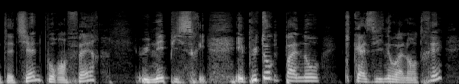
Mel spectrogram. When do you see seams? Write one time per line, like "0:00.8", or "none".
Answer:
0:02.7
0:03.5

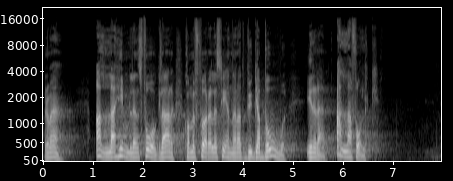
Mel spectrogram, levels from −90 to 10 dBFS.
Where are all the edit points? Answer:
none

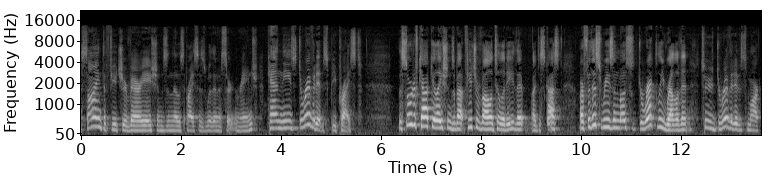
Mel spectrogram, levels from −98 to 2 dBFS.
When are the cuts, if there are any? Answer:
0:02.1
0:03.6
0:09.1

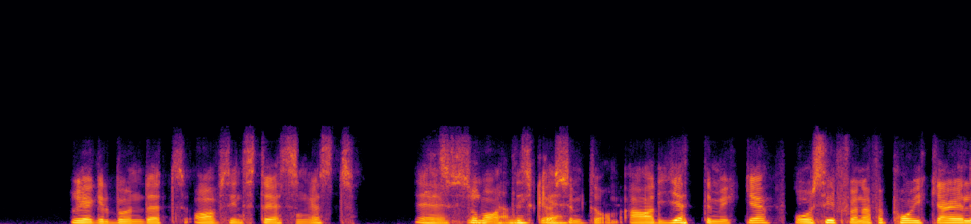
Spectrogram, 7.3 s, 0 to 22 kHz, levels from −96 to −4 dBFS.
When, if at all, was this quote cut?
0:02.2
0:03.0
0:04.9
0:05.9

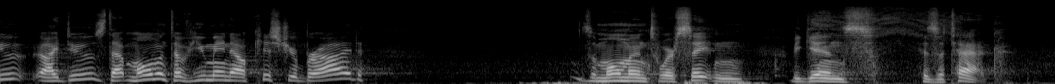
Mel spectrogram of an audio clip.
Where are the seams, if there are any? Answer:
0:07.8

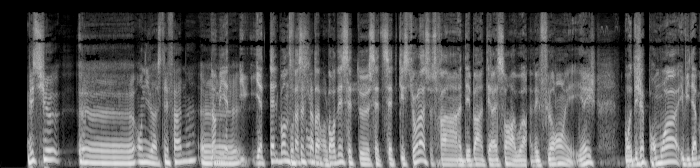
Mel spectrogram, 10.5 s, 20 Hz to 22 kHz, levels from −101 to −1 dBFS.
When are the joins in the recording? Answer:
0:06.8
0:07.9

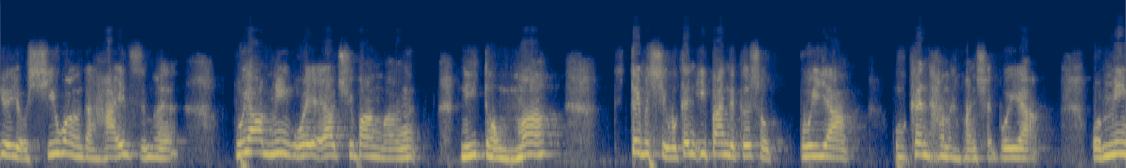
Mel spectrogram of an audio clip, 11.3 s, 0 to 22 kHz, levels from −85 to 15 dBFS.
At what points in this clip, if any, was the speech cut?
none

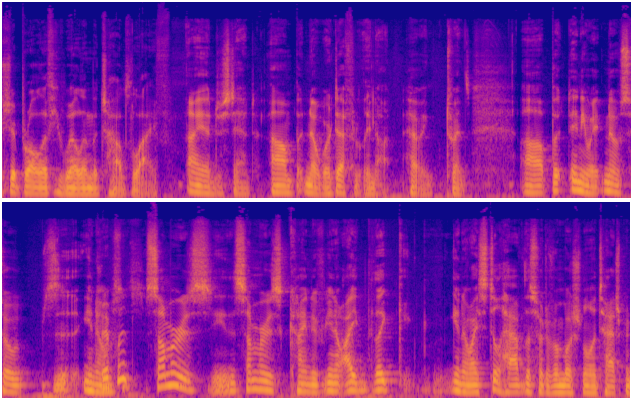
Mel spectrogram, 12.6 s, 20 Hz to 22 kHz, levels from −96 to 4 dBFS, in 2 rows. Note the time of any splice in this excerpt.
none

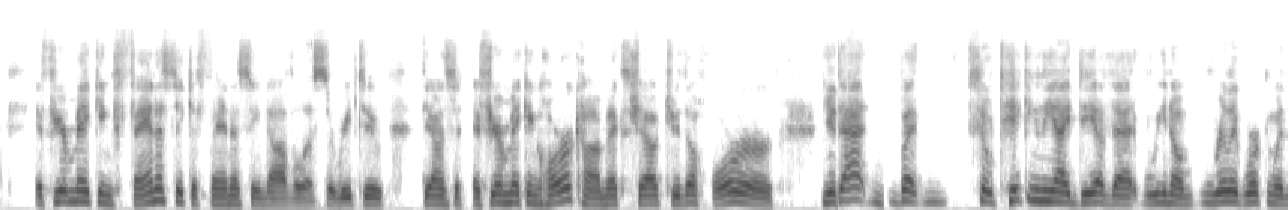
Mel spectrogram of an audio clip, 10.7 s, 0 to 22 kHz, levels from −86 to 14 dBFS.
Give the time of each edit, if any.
0:01.5
0:03.0
0:03.9
0:05.2
0:07.0
0:07.3

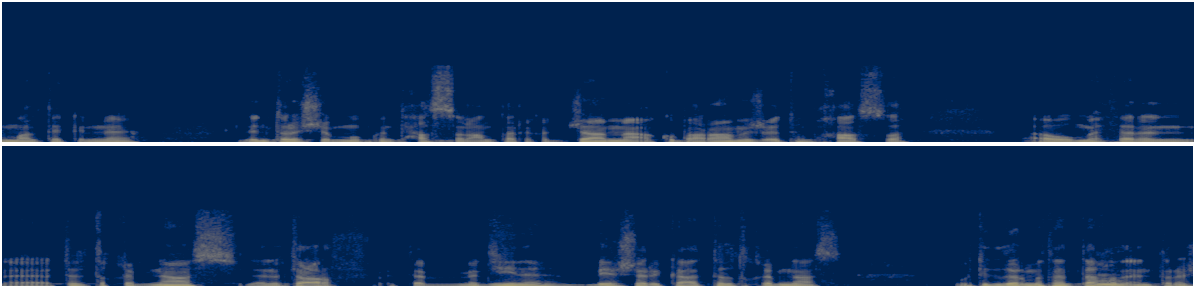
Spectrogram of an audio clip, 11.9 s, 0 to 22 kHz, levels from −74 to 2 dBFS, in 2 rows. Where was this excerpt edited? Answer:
none

